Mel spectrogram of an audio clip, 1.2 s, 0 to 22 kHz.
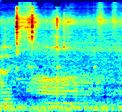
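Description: A 750 ml ultralight camping cook pot being handled, its metal clinking and rattling in a few brief bright knocks under a steady voice speaking.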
